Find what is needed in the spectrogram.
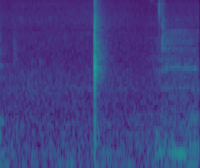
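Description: Quiet room tone broken by a single sharp click about a second in.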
